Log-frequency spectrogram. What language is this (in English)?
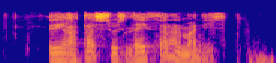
Kabyle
